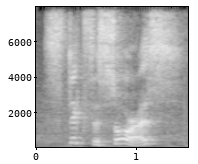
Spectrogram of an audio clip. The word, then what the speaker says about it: Styxosaurus: finally just for fun um because I was mispronouncing them and I didn't know this so here you will see styxosaurus that's how you say it and sucus it's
